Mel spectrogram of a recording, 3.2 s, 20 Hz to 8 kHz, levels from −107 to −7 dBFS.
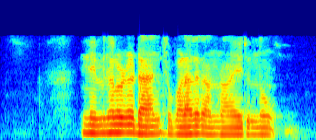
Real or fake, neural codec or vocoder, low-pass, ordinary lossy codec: fake; codec, 16 kHz, 2 kbps, FunCodec, trained on Chinese and English, 25 frames a second; 7.2 kHz; AAC, 16 kbps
